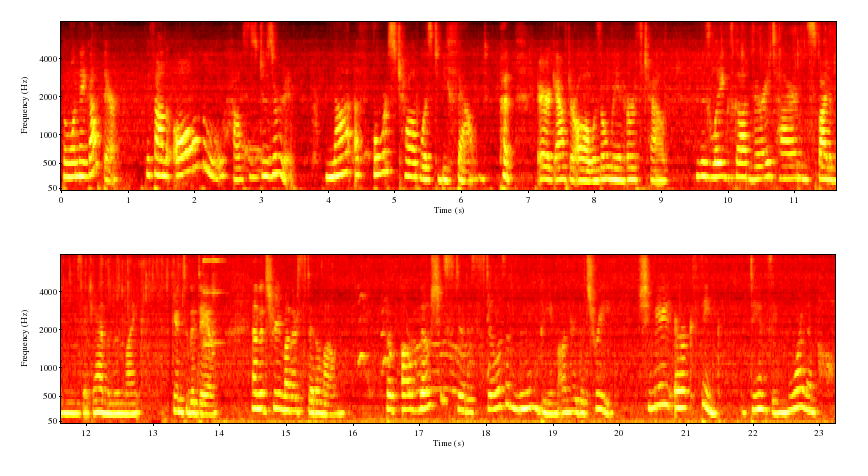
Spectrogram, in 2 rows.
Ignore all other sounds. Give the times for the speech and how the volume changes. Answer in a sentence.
You can hear the speech from 0.0 to 23.1 s, at a steady volume.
